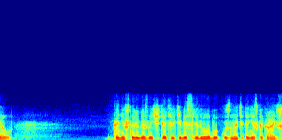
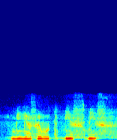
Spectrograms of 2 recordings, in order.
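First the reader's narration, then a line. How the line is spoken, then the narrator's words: Quiet shy babble, little girl. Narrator (Russian): тихо пролепетала малютка с нежной стыдливостью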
